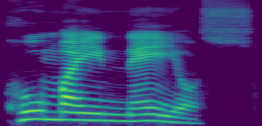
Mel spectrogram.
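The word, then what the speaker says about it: Hymenaeus: I have 1 Timothy 120 of whom minen si Heneus ang pronunciation humineos humineos siitus naman philetas pero siya sa 1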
